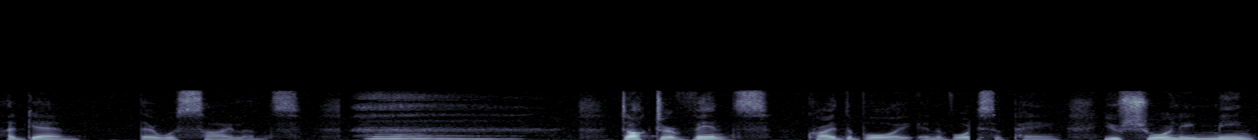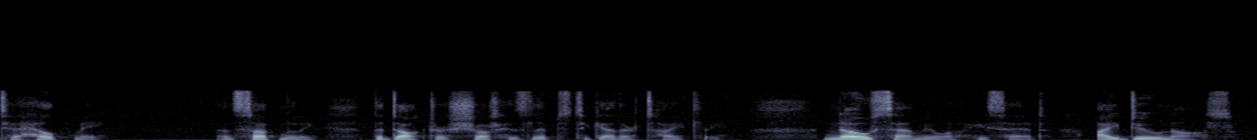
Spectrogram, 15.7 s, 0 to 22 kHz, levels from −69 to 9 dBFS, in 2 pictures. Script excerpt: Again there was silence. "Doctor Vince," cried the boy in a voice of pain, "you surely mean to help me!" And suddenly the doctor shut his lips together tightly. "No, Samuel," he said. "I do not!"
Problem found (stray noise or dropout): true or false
true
